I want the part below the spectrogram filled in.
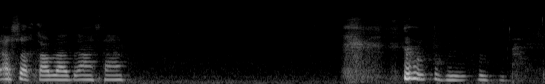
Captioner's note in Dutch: lacht; mompelt en lacht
